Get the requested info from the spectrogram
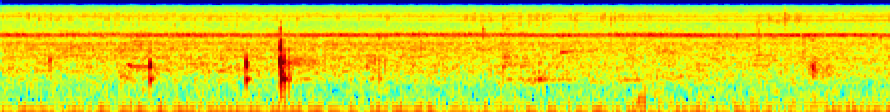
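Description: Quiet outdoor night background with a steady high-pitched whine and a low hum, broken by a few faint clicks in the first half.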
